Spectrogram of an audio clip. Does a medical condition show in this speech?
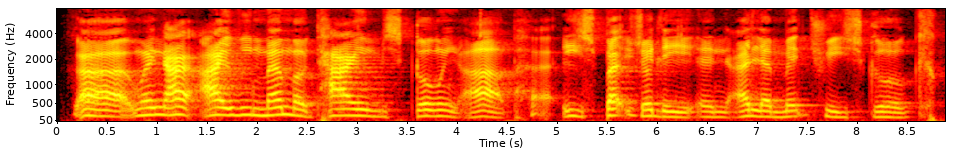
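Yes: speech impediment; initially misdiagnosed.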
